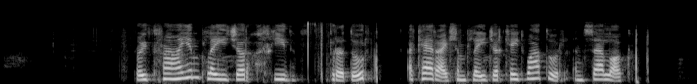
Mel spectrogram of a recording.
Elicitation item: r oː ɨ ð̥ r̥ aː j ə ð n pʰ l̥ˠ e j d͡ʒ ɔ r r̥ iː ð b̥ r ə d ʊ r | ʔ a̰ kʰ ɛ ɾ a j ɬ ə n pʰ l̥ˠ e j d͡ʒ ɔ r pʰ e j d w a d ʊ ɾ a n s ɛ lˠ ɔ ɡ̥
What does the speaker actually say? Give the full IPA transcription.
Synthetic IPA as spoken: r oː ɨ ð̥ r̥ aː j ə n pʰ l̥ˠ e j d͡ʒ ɔ r r̥ iː ð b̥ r ə d ʊ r | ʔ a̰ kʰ ɛ ɾ a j ɬ ə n pʰ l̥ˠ e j d͡ʒ ɔ r kʰ e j d w a d ʊ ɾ ə n s ɛ lˠ ɔ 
